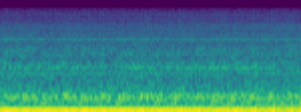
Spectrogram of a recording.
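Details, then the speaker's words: Lancia Delta race car engine, idle: deep steady burble, faint occasional ti-ti-ti with slightly extra valve clearance; sounding better than ever. "sounds all right you can just hear that ti ti ti every now and then sounding better than it ever has"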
